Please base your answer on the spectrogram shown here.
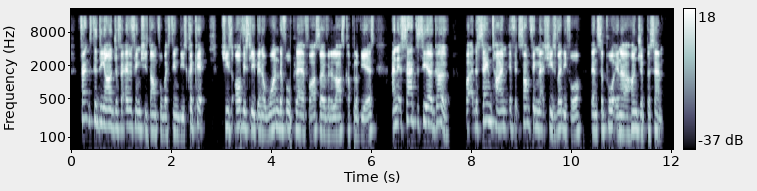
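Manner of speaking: ordinary talk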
